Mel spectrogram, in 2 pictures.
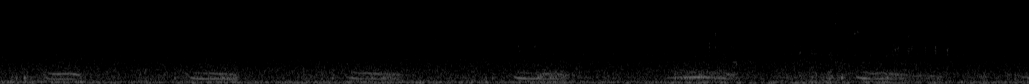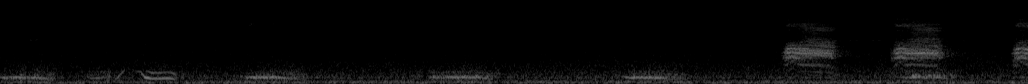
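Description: Pigeon cooing faintly in the background, a low note about once a second, then a crow cawing twice near the end, much louder.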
